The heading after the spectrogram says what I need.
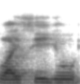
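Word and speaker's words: Poiseuille: L, this is called हैजन पॉइसी यू equation, double L जो है इसमें साइलेंट है, तो मैस फ्लो रेट आपने निकालना है।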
